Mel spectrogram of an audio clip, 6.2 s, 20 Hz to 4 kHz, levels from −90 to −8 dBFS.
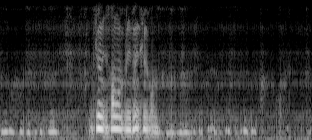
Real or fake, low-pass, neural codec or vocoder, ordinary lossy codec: fake; 3.6 kHz; autoencoder, 22.05 kHz, a latent of 192 numbers a frame, VITS, trained on many speakers; Opus, 24 kbps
